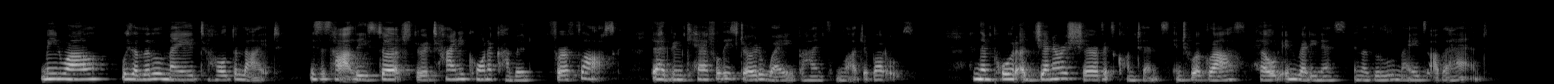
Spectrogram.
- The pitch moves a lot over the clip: No, average, 2.9 semitones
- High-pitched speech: Yes, high, 220 Hz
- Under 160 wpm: No, average, 195 wpm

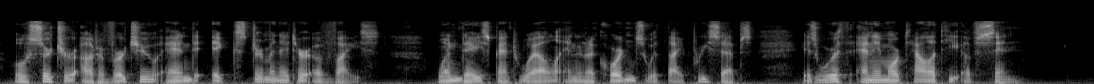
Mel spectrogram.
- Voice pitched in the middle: No, very low, 95 Hz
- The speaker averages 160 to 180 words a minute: No, slow, 135 wpm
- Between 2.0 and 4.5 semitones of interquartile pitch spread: Yes, average, 3.0 semitones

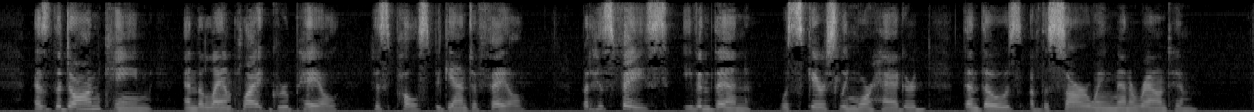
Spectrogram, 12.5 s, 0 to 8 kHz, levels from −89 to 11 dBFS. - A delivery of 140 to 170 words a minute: Yes, average, 150 wpm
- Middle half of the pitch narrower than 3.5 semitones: Yes, narrow, 2.4 semitones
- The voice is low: No, high, 195 Hz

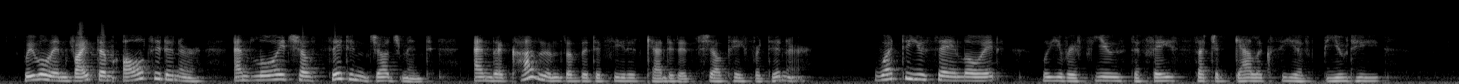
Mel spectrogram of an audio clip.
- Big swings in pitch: No, average, 3.8 semitones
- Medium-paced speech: Yes, average, 170 wpm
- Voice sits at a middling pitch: Yes, medium, 165 Hz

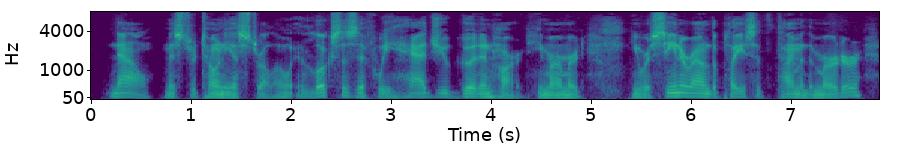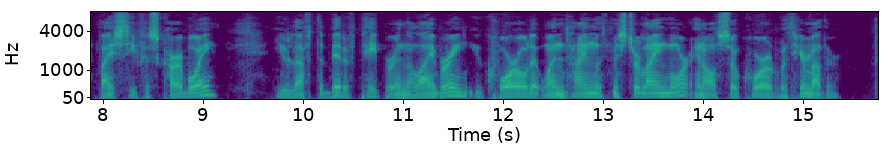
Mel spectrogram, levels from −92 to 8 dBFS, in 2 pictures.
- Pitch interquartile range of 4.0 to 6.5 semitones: No, average, 3.6 semitones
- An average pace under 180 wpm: No, fast, 205 wpm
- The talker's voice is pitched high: No, very low, 90 Hz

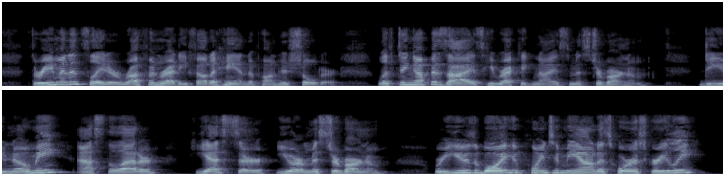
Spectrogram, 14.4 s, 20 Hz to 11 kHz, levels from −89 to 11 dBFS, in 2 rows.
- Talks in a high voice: Yes, high, 205 Hz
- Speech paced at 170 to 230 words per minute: Yes, average, 185 wpm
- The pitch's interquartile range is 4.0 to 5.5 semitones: Yes, average, 5.0 semitones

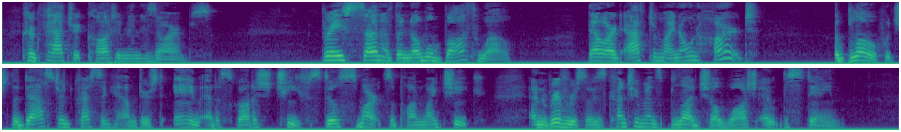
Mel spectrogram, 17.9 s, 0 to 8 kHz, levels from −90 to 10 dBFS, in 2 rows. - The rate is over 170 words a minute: No, average, 155 wpm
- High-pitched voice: No, medium, 155 Hz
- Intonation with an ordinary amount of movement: Yes, average, 3.8 semitones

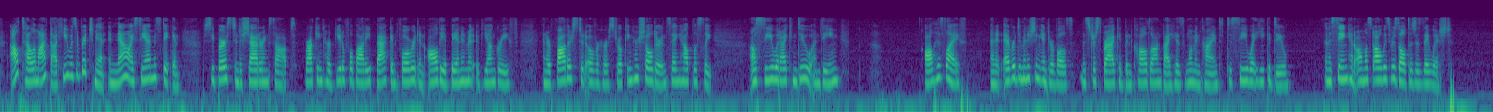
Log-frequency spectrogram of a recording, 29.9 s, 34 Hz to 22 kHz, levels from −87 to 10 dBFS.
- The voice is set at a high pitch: Yes, high, 195 Hz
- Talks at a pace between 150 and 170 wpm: No, average, 180 wpm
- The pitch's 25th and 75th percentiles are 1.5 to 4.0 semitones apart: Yes, average, 2.9 semitones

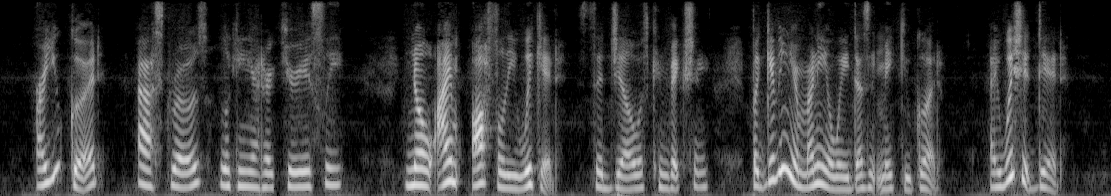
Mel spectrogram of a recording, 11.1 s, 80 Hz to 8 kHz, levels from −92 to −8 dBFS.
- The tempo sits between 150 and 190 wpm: Yes, average, 160 wpm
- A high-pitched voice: Yes, high, 225 Hz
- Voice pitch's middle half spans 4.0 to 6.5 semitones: No, average, 3.6 semitones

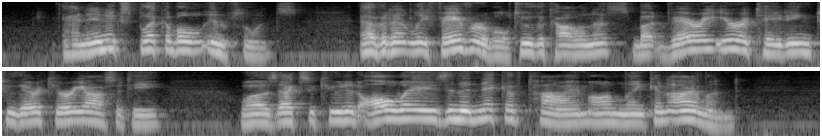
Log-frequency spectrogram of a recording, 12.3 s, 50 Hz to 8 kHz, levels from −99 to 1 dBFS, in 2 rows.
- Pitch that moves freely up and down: No, average, 4.3 semitones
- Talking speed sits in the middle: No, slow, 120 wpm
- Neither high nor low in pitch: Yes, medium, 160 Hz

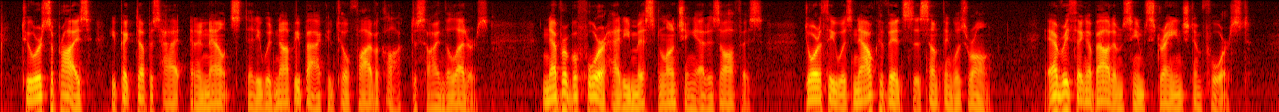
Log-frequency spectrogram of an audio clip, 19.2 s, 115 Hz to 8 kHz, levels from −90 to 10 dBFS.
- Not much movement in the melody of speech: No, average, 4.1 semitones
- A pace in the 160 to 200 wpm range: No, average, 145 wpm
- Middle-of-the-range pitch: No, very low, 80 Hz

